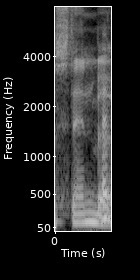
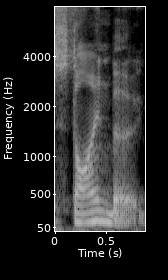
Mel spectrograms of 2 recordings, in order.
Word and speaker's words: Stenberg: know you could not have butchered that anymore me amandla stenberg that's her name yeah okay i don't know you i think you you said steinberg no steinberg steven steenberg is a stenberg is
